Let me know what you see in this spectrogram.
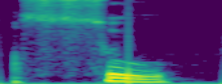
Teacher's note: the tafkeem version is nice and round mouth, su, putting pressure of the tongue up on the roof of the mouth. Again, it's emphatic.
